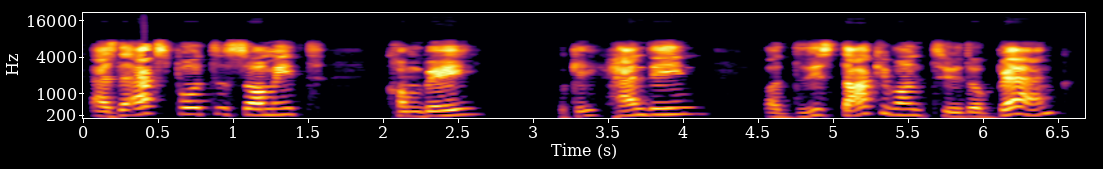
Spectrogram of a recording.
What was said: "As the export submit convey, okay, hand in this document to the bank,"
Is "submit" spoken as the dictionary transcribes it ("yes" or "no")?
no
